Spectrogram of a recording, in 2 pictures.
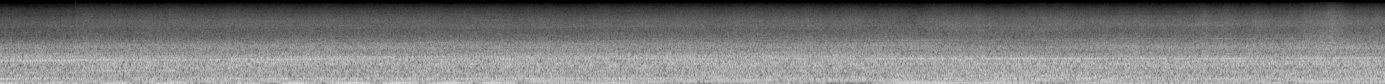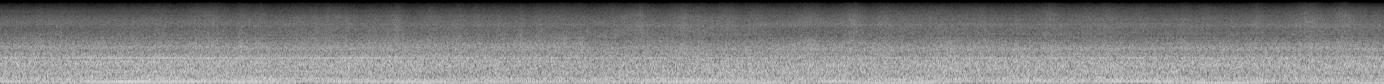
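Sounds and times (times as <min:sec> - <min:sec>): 
boat engine running and stopping heard onboard: 0:00.0 - 0:27.6.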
